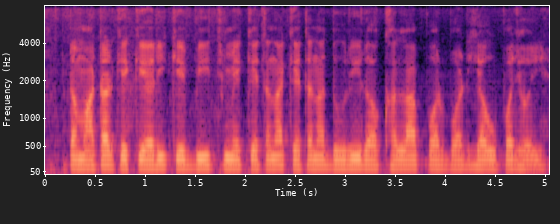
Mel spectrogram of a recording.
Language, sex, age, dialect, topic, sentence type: Bhojpuri, male, 18-24, Southern / Standard, agriculture, question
